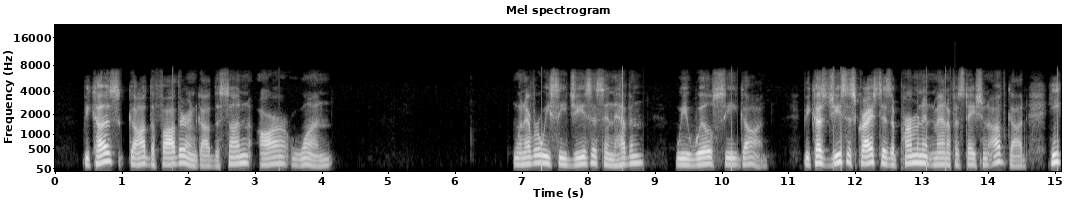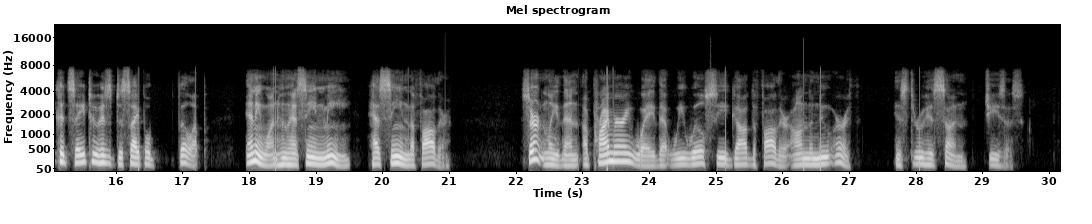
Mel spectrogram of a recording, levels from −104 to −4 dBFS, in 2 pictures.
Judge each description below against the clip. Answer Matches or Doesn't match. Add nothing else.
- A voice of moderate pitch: Doesn't match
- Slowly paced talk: Matches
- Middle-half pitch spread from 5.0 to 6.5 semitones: Doesn't match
